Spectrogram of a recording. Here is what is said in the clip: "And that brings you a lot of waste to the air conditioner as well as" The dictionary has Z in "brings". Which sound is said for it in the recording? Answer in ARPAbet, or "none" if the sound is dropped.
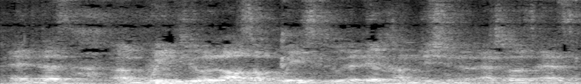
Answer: none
